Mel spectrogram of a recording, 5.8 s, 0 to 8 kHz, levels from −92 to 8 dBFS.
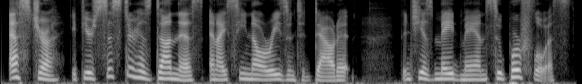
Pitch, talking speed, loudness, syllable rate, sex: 180 Hz, 205 wpm, -21 LUFS, 5.3 syllables/s, female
